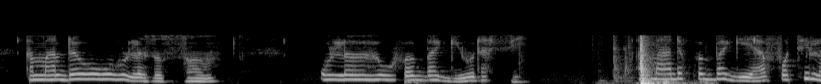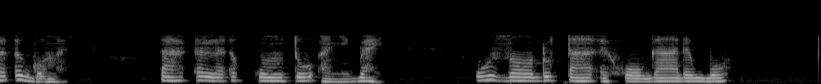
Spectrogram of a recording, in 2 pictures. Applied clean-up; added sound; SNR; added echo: none; Slam / Wood; -5 dB; none.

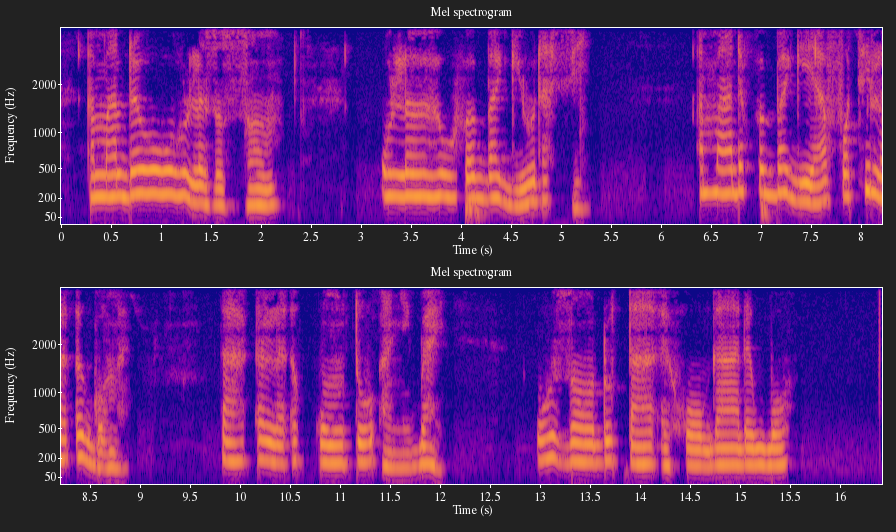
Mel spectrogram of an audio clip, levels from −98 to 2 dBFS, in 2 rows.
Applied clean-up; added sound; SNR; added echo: none; none; none; none.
